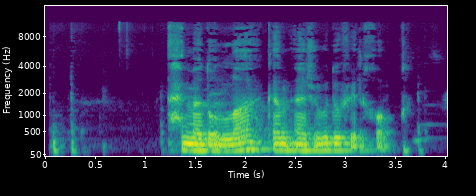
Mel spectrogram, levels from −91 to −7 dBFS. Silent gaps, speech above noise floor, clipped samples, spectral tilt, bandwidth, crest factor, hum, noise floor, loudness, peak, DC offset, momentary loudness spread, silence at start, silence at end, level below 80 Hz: none; 35 dB; under 0.1%; -7 dB/octave; 11.5 kHz; 16 dB; none; -53 dBFS; -19 LUFS; -4 dBFS; under 0.1%; 15 LU; 0.05 s; 0.25 s; -56 dBFS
